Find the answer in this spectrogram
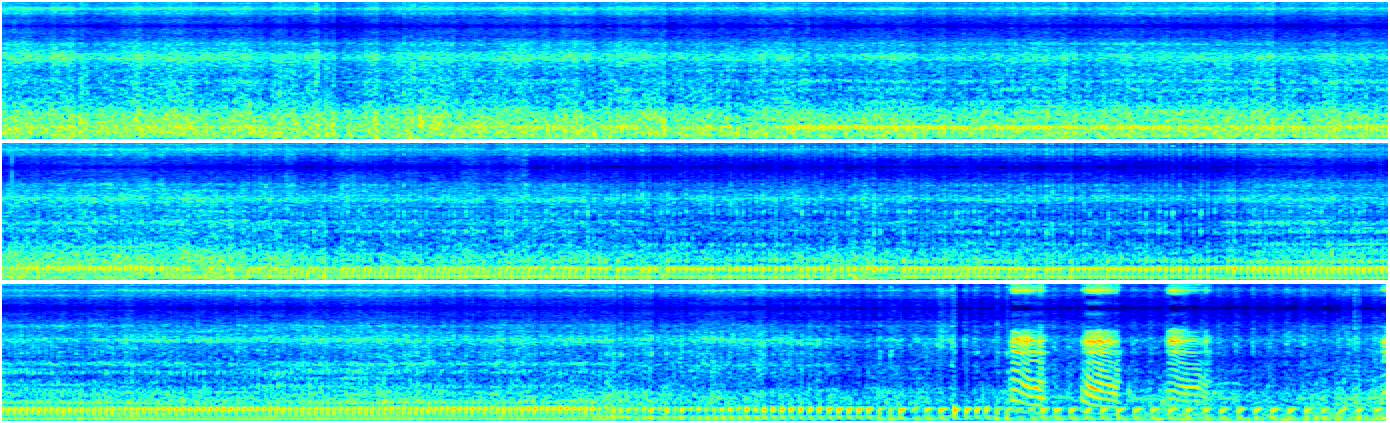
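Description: Dirt bike engine running as the bike is ridden, its pitch stepping up and down several times with changes in speed, then easing near the end.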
